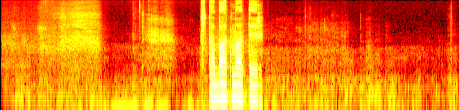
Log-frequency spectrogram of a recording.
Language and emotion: Russian, neutral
